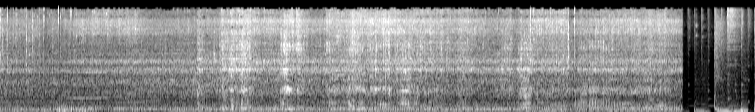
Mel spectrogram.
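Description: Compact Bandit stump grinder's engine running steadily under load as its cutter wheel grinds bamboo stump and rhizomes into mulch, rougher and louder about four to six seconds in. The sound cuts off sharply just before the end.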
